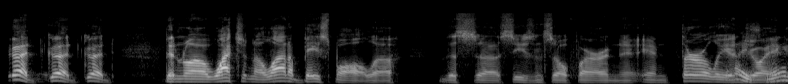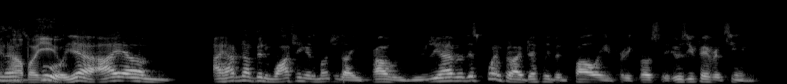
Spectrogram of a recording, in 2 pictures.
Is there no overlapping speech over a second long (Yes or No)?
No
